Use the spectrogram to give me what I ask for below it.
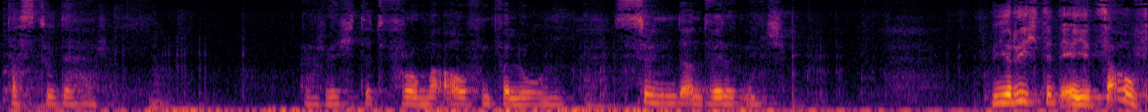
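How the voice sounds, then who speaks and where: A middle-aged man preaching a sermon, telling personal stories and swinging between quiet asides and loud, emphatic outbursts. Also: mid-range voice.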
